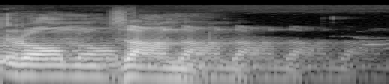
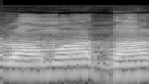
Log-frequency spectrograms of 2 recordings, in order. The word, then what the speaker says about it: রমজান: মতা অবলম্বী বা অন্য মতাদর্শের মানুষ ওরা দোয়াদ উচ্চারণটা ঠিকমত করে না ওরা দোয়াকে যেমন রমজান আরবি ভাষায় লেখা ওরা বলে রমজান বলে না আমরাও শুনে শুনে মুখস্ত করেছি আমরা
